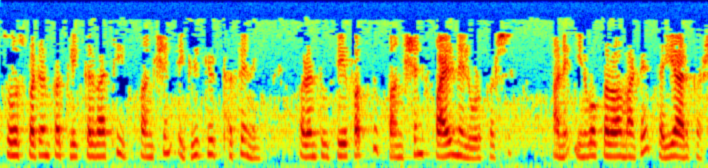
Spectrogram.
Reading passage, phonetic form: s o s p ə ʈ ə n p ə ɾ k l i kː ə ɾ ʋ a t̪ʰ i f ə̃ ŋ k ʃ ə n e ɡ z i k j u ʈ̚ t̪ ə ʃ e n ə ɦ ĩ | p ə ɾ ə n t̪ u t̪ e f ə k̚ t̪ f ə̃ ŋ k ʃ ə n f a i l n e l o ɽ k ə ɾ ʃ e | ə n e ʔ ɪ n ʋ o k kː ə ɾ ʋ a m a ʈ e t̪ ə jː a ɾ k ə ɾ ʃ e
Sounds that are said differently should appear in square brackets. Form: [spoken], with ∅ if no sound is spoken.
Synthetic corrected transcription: s o s p ə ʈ ə n p ə ɾ k l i kː ə ɾ ʋ a t̪ʰ i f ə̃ ŋ k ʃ ə n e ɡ z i k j u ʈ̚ [t̪ʰ] ə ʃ e n ə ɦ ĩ | p ə ɾ ə n t̪ u t̪ e f ə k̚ t̪ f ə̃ ŋ k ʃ ə n f a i l n e l o ɽ k ə ɾ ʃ e | ə n e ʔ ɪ n ʋ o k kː ə ɾ ʋ a m a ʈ e t̪ ə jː a ɾ k ə ɾ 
